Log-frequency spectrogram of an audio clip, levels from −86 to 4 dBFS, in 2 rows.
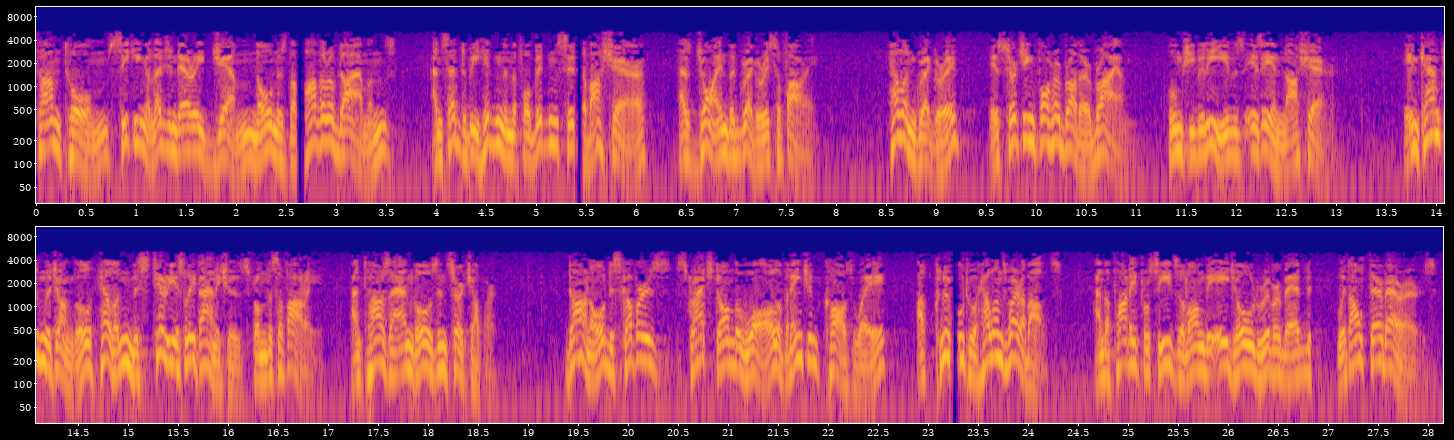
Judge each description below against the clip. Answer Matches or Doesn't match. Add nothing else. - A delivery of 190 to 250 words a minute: Doesn't match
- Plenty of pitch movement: Matches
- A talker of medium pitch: Matches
